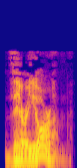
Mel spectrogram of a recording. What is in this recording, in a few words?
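"variorum", British English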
